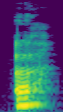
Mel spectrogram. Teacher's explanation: this is a schwa that's central vowel sound very important sound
